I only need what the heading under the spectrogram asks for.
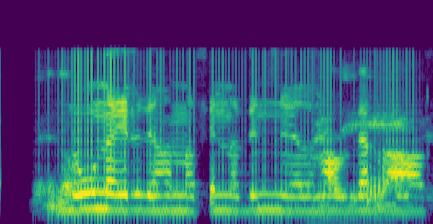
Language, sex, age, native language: Icelandic, male, 13, Icelandic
